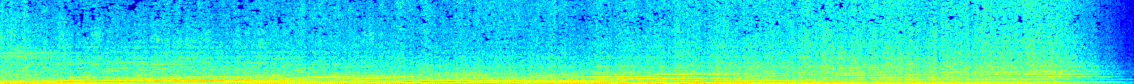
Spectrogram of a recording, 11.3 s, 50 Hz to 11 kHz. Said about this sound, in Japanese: 随分と勇ましい音ですけれども、これは ALI テクノロジーズという会社が展開している X トゥーリスモリミテッドエディションという車両が始動する音です。ALI ではホバーバイクという呼び方をしていますが、いわゆる空飛ぶ車の一種。長さ3.7メートル、幅2.4メートル、高さが1.5メートル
